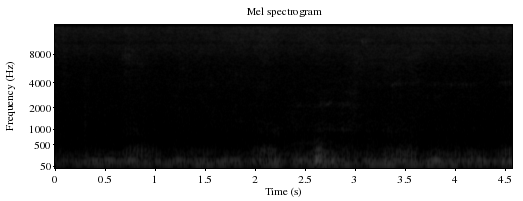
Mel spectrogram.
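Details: Sweet pet cat being stroked, purring in a constant low vibrating hum that swells slightly midway, set in a quiet indoor room.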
